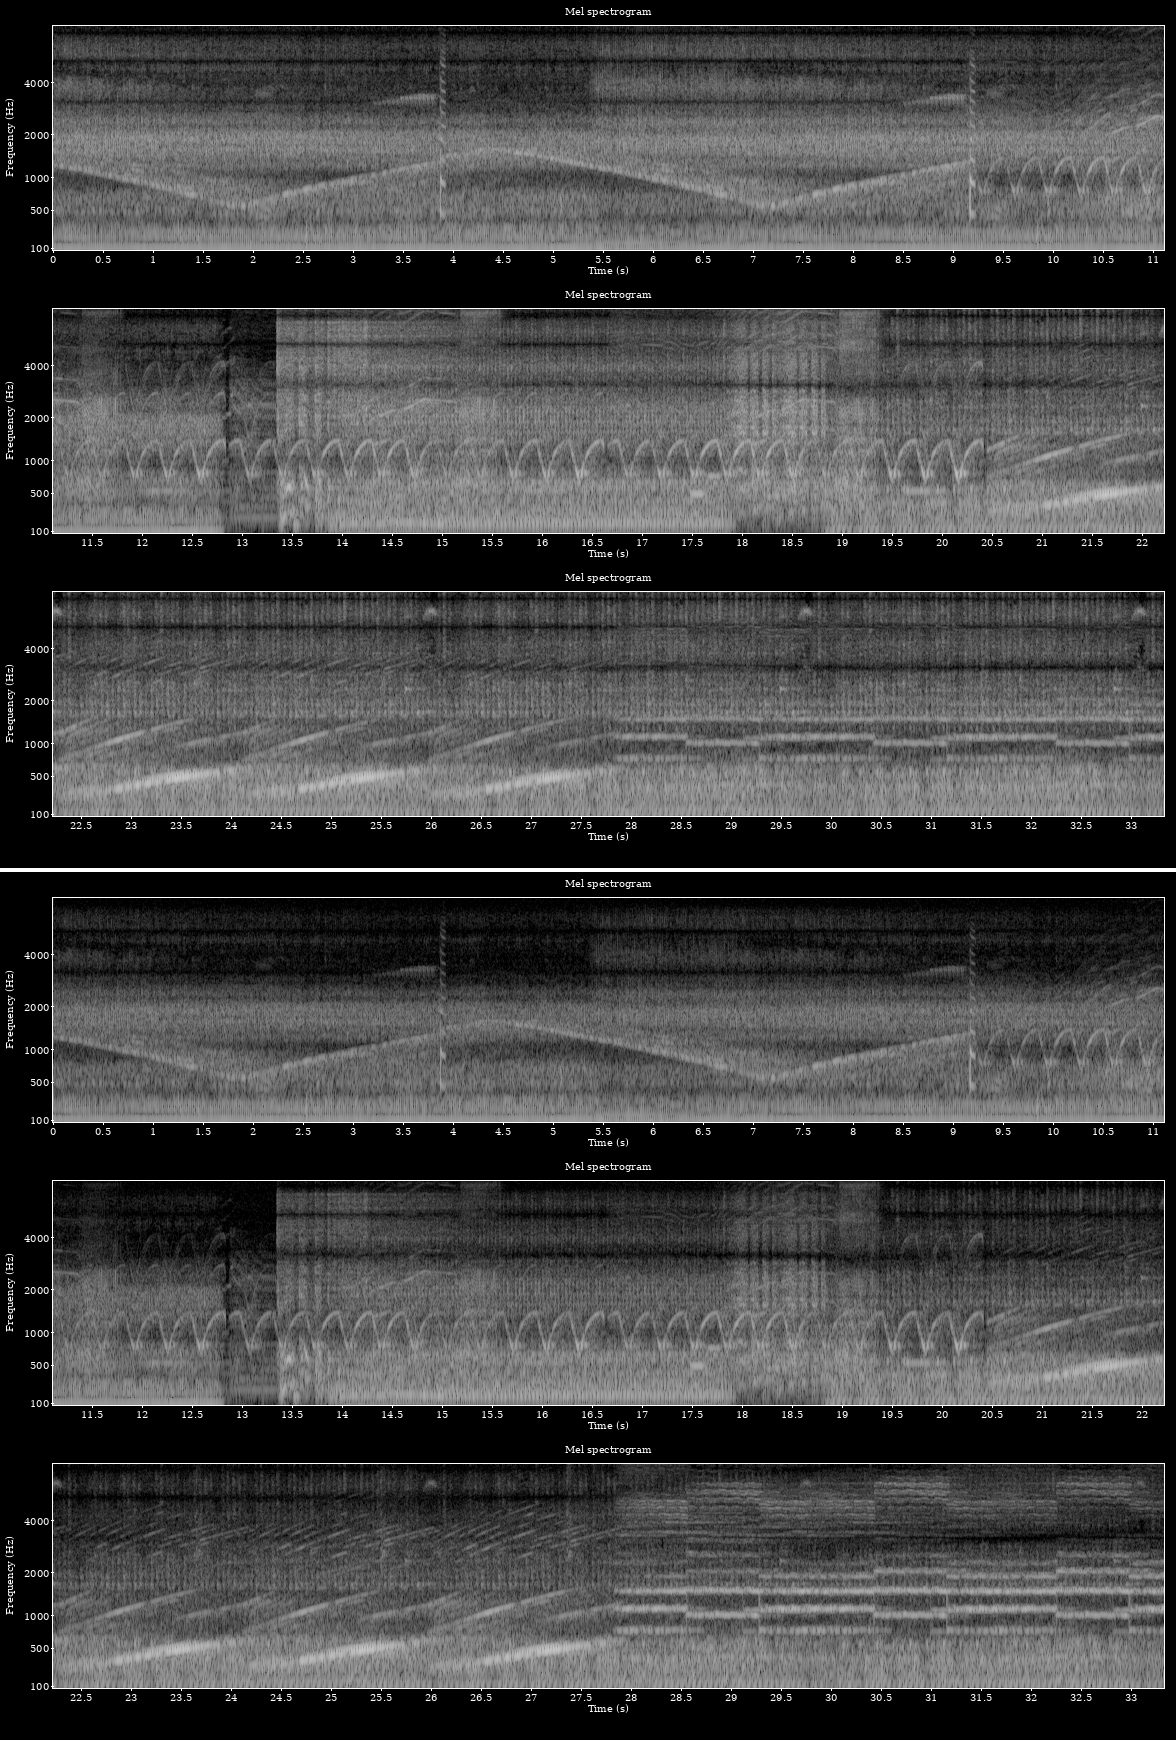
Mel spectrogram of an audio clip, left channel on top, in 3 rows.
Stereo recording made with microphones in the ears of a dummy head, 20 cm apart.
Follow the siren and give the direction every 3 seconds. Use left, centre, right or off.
left, left, left, left, left, left, left, left, centre, right, right.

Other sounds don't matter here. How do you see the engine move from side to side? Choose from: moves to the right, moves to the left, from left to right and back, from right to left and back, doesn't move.
doesn't move.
